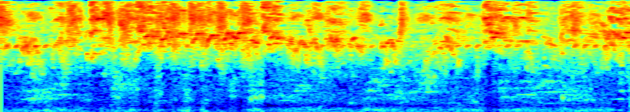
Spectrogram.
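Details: A flock of Java sparrows eating wheat keeps up a nearly continuous stream of bright, high chirps and squeaks, irregularly spaced and overlapping.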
